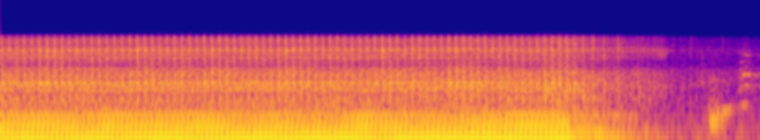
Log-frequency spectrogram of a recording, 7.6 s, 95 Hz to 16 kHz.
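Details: Mitsubishi 3000GT VR4 petrol V6 idling with a steady, regular knock over the engine note, then shut off; this knock is why the engine has to be rebuilt.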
